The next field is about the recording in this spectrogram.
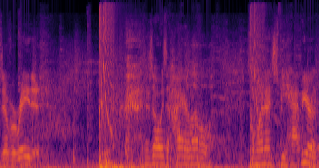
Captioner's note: grunts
